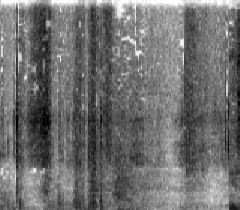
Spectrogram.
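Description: A few soft knocks and rubs of an upturned aluminium cake pan being handled and lifted off a turned-out cake.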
